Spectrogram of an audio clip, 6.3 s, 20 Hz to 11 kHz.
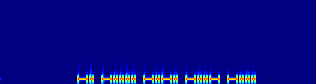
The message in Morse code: N6CXB

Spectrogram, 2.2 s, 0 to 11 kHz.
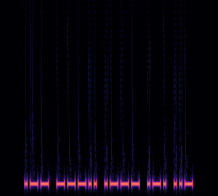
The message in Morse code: W8JRU

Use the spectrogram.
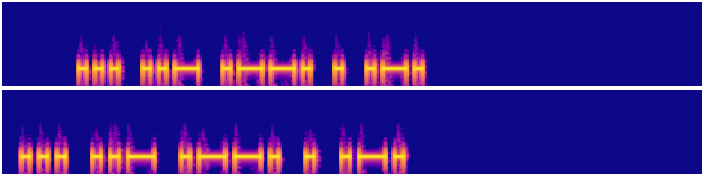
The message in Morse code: SUPER SUPER

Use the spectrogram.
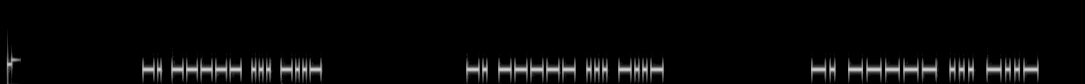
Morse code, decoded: N0SX N0SX N0SX

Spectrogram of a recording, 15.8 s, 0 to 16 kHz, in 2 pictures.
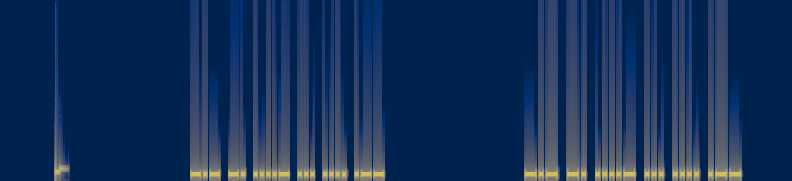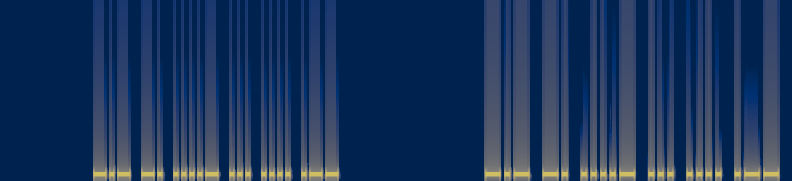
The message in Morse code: KN4SHW KN4SHW KN4SHW KN4SHW

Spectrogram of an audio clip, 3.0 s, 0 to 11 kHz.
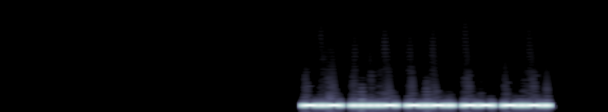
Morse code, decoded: K4CMC

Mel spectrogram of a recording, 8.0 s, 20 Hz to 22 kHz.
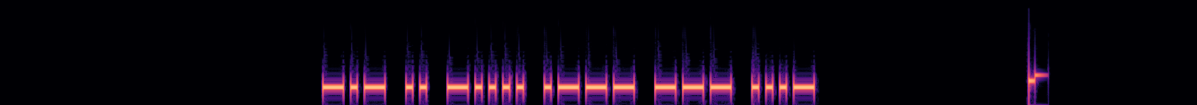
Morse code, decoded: KI6JOV

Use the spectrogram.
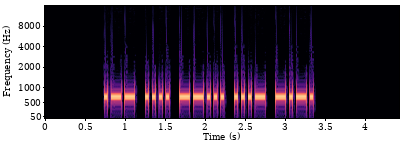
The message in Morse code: WH7VC

